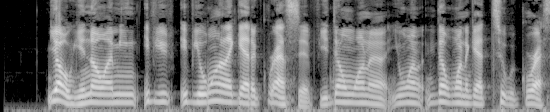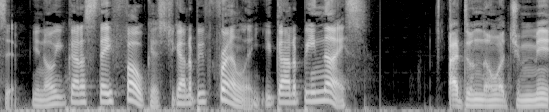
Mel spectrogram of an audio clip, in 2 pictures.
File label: voices and accent sampler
